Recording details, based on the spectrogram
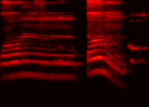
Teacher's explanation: Kuntum ini nun sukun bertemu dengan ta bacaan ikhfa ya dibaca samar-samar.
